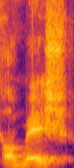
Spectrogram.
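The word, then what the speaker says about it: חמש: redemption by grace and in the Hebrew it's hamesh of or I don't think they pronounce it they do hamesh so ha mesh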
